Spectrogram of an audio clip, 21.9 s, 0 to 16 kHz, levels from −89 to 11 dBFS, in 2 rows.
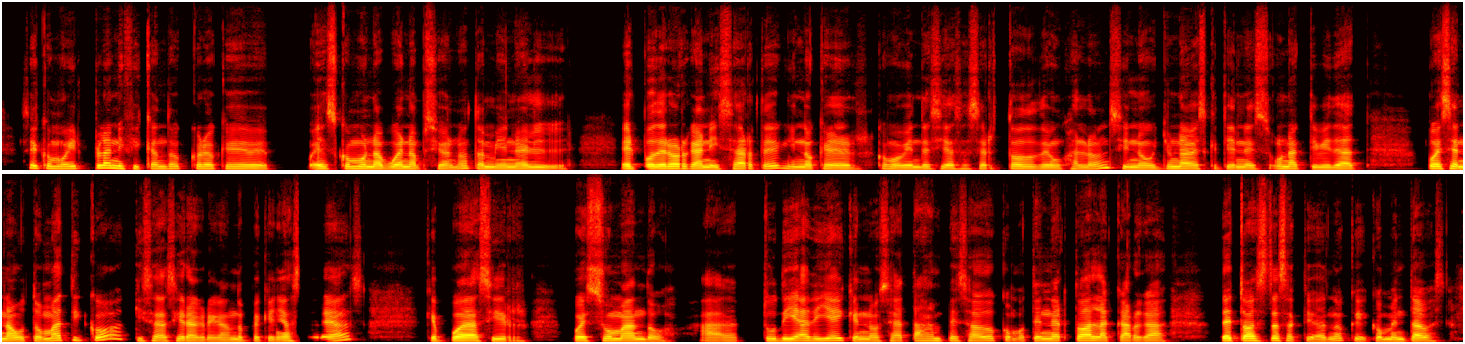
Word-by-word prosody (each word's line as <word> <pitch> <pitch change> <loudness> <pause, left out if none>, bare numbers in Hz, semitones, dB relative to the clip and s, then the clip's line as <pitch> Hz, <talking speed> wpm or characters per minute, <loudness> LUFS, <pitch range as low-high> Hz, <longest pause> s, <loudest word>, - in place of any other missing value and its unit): Sí, 230 -3 0
como 195 -4 0
ir 200 +1 -2
planificando, 195 -4 0
creo 185 -2 0
que 175 -3 -1 0.3
es 175 0 +1
como 185 0 +1
una 175 -1 +5
buena 180 +1 +3
opción, 170 0 -4
¿no? 220 - -3
También 170 -4 -1
el 165 -2 -2 0.4
el 185 - +4
poder 185 0 +6
organizarte 180 +2 +2
y 185 - -4
no 170 0 +1
querer, 165 -3 -1
como 175 -3 -1
bien 165 0 +1
decías, 170 0 -2
hacer 170 +2 -6
todo 180 -2 -1
de 175 0 -1
un 170 - -1
jalón, 175 +9 -3
sino 165 -8 -1
ya 160 +2 -7
una 180 -1 +3
vez 175 0 -2
que - - -14
tienes 165 -1 -3
una 185 0 +1
actividad, 170 -1 -1 0.5
pues, 195 0 +3
en 185 -2 +4
automático, 215 - 0
quizás 175 -2 -3
ir 175 -2 +1
agregando 160 0 -2
pequeñas 170 +2 -3
tareas, - - -2 0.4
que 175 - -2
puedas 175 0 +5
ir, 170 -2 -2 0.3
pues, 180 -1 +3
sumando 170 -5 +1 0.2
a 160 -1 -4 0.2
tu 185 - -1
día, 180 0 +3
a - - +1
día 185 +3 +1
y 205 - 0
que - - -2
no 170 0 -2
sea 170 0 -4
tan 180 +1 -2
pesado 180 +1 -2
como 180 -2 -6
tener 180 +1 -1
toda 185 0 +5
la 175 -1 +1
carga 165 -1 0 0.4
de 195 - +8
todas 195 -1 +5
estas 195 +2 0
actividades, 165 -3 -4
¿no? 195 +3 -5
Que - - -5
comentabas, 165 0 0
175 Hz, 195 wpm, -23 LUFS, 170-185 Hz, 0.5 s, de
